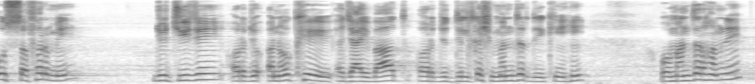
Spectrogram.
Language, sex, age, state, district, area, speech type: Urdu, male, 18-30, Uttar Pradesh, Saharanpur, urban, spontaneous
